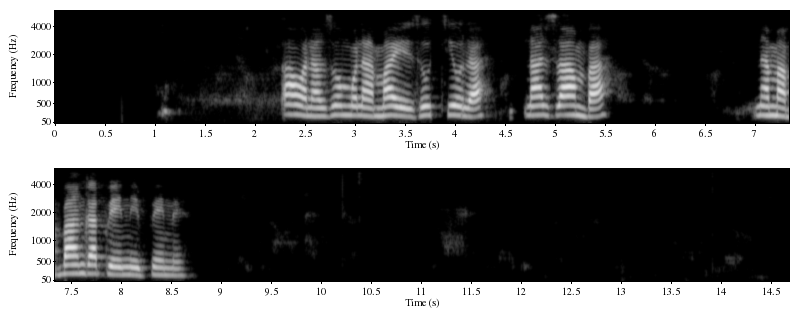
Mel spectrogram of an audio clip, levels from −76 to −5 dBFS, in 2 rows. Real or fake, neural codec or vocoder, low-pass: fake; codec, 16 kHz, 1 kbps, X-Codec, HuBERT features, trained on LibriSpeech; 5.4 kHz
